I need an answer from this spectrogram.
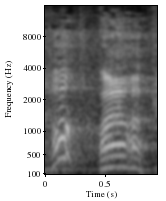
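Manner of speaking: faltering, hesitant mock bafflement; feigned clueless stammer; mock dumbfounded. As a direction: play a sports host pretending not to know. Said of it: "sit there, like, dumbfounded".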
